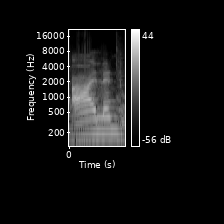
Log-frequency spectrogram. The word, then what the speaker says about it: island: it was correct okay Island you yeah it's it's spelled Island but you said Island which was absolutely perfect okay so it's an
